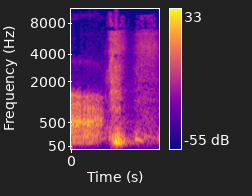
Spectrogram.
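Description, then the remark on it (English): A person imitates a Labrador retriever's growl with their voice: a short, rough, low rumble rising to a peak midway, then a softer throaty trail, fairly loud. “And you can see the daddy dog going like that.”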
